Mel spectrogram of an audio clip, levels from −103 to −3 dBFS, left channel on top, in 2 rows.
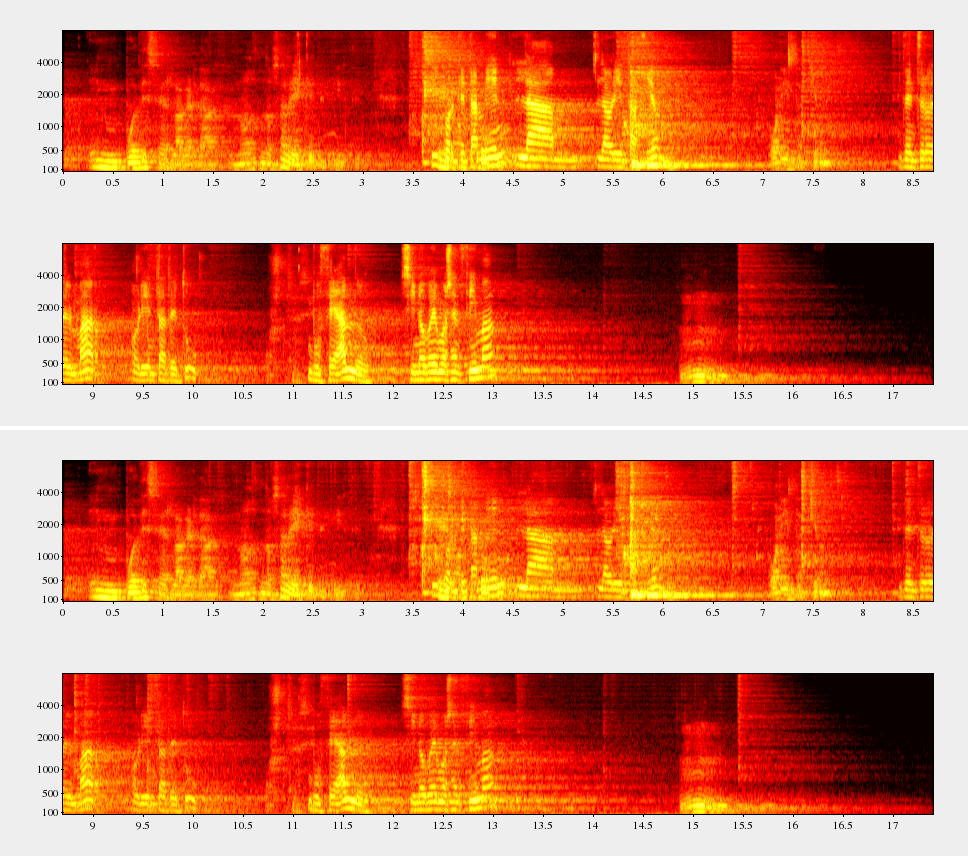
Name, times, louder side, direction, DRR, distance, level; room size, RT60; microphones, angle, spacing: voice 1, 0.3-3.3 3.7-4.5 7.1-7.7 10.7-11.2 14.9-15.5, right 1 dB, 10° right, 0.4 m, -29 dB
sound 1, 0.8-15.7, right 2 dB, 65° right, 1.7 m, -33 dB
voice 2, 3.6-6.1 8.4-9.1 9.4-10.1 11.1-11.8 12.1-13.0, left 5 dB, 50° left, 0.4 m, -24 dB
21.0 x 19.5 x 2.2 m
head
